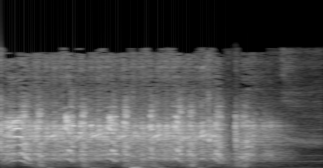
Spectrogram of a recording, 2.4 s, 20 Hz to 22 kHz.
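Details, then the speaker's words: 2017 Honda CBR500R stolen-recovered salvage bike, unknown fuel and battery state, clutch in: starter churns in quick even bursts, then engine catches and settles to a quieter idle; cranks and starts normally. "when it turns over that's a good sign we do have it started so awesome"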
